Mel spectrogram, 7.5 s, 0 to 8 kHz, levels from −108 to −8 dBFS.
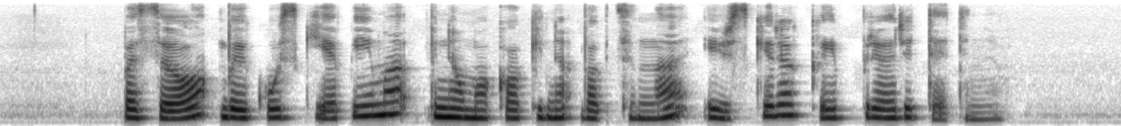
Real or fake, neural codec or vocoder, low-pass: real; none; 7.2 kHz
